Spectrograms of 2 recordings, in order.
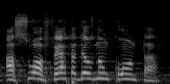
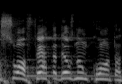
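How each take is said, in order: First: The phrase is spoken more slowly and deliberately. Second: The phrase is spoken at a normal, quicker pace.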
